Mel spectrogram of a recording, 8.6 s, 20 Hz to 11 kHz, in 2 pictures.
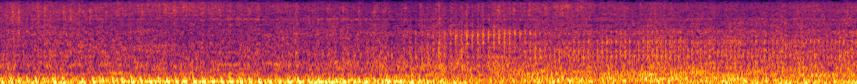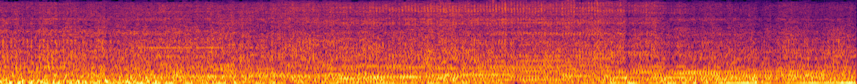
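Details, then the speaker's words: OLA S1 Pro Gen 1 electric scooter under throttle: loud rough rumble with wavering whine and jerking, strong vibration, not gaining speed; owner suspects MCU failure again, unconfirmed. "कितनी vibrate कर रही है। Vibration सुनो। बहुत vibration आ रही है इसमें बहुत ज्यादा और मुझे इसे दिखाना पड़ेगा।"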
